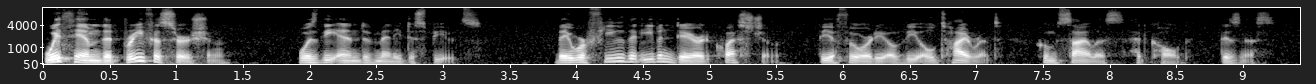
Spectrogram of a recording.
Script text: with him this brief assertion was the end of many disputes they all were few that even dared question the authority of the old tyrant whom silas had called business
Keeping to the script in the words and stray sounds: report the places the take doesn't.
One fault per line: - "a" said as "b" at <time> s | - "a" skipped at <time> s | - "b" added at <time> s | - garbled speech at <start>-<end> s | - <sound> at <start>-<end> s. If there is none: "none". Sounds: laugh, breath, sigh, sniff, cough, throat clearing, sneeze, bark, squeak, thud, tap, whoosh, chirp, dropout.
- "this" said as "that" at 0.5 s
- "all" skipped at 4.0 s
